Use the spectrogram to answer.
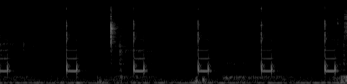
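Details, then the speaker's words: Pulse oximeter pulse tones from a Checkme Pro device with the sensor on the index finger, recording oxygen level; result was heart rate 91 and oxygen 99. "so this is the live um screen for your plus oxygen level and if you hit the play button or the record button it's going to start recording and analyzing your results"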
